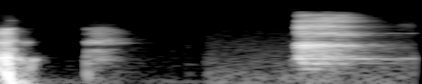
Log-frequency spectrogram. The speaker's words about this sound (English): you know, his belch right there just sounded like a dying choke.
